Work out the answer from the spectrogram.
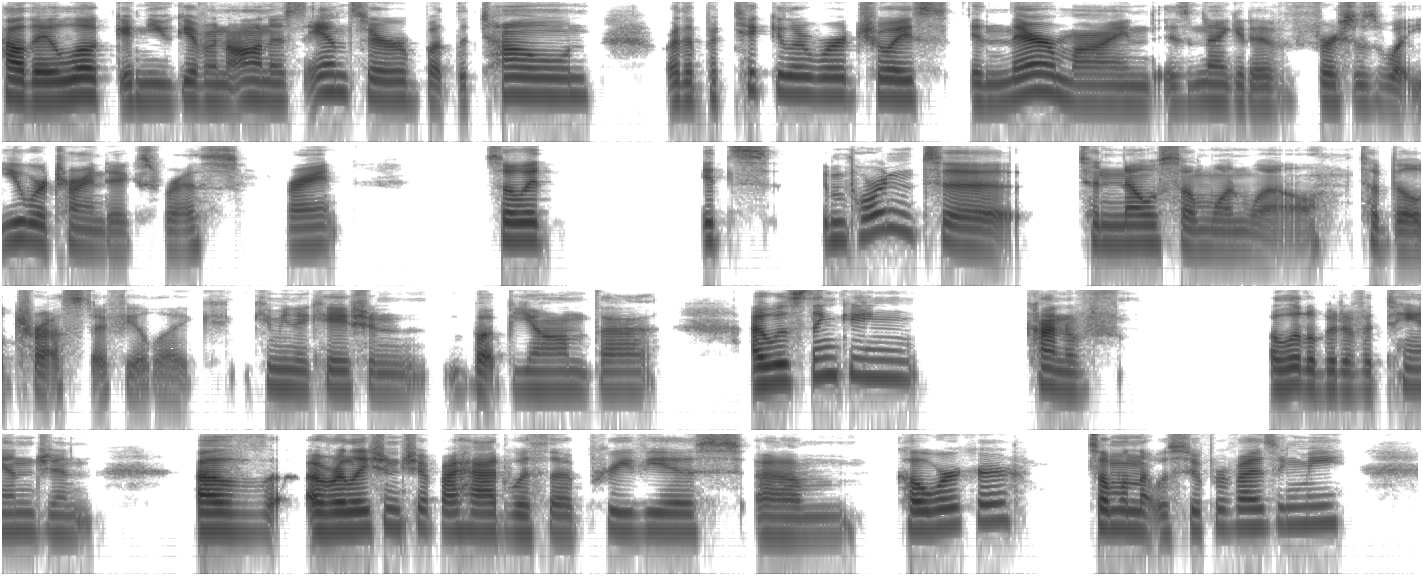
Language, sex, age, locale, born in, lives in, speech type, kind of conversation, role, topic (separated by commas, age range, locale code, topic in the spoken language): English, female, 20-24, en-US, United States, United States, conversation, unstructured, none, What builds trust for you in any relationship?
